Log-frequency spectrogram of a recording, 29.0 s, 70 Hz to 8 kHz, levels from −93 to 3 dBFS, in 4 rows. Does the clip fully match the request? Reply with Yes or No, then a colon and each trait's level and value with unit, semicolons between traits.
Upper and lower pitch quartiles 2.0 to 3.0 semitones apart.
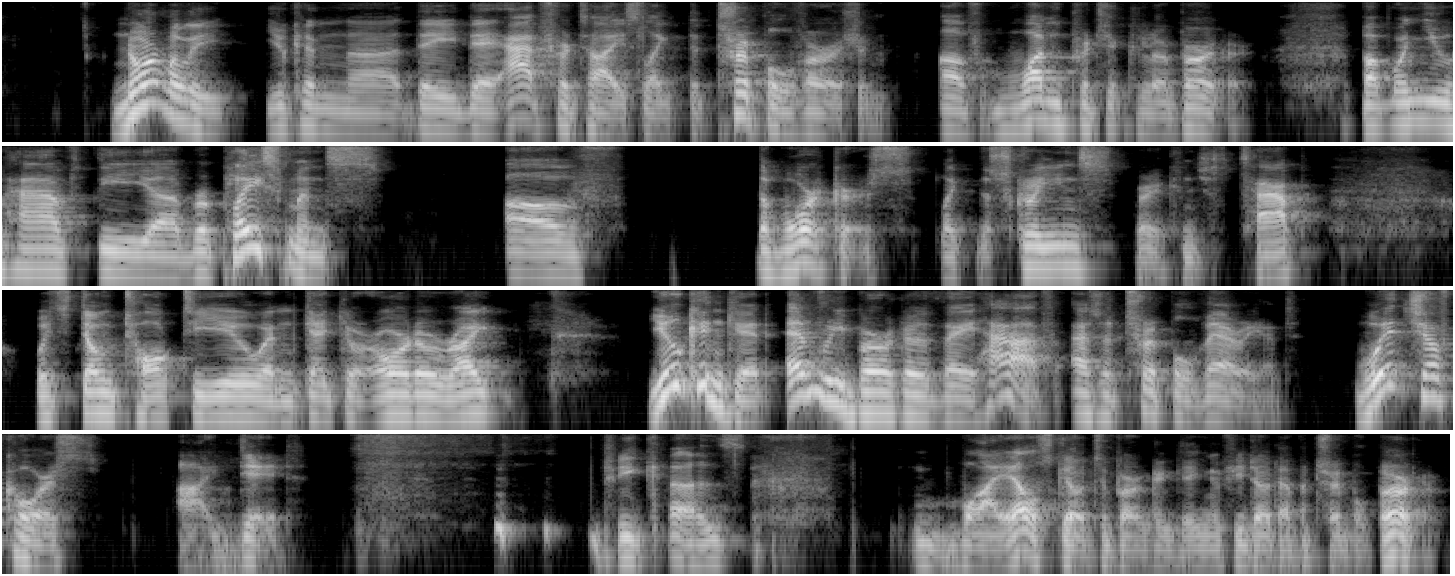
No: average, 4.0 semitones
